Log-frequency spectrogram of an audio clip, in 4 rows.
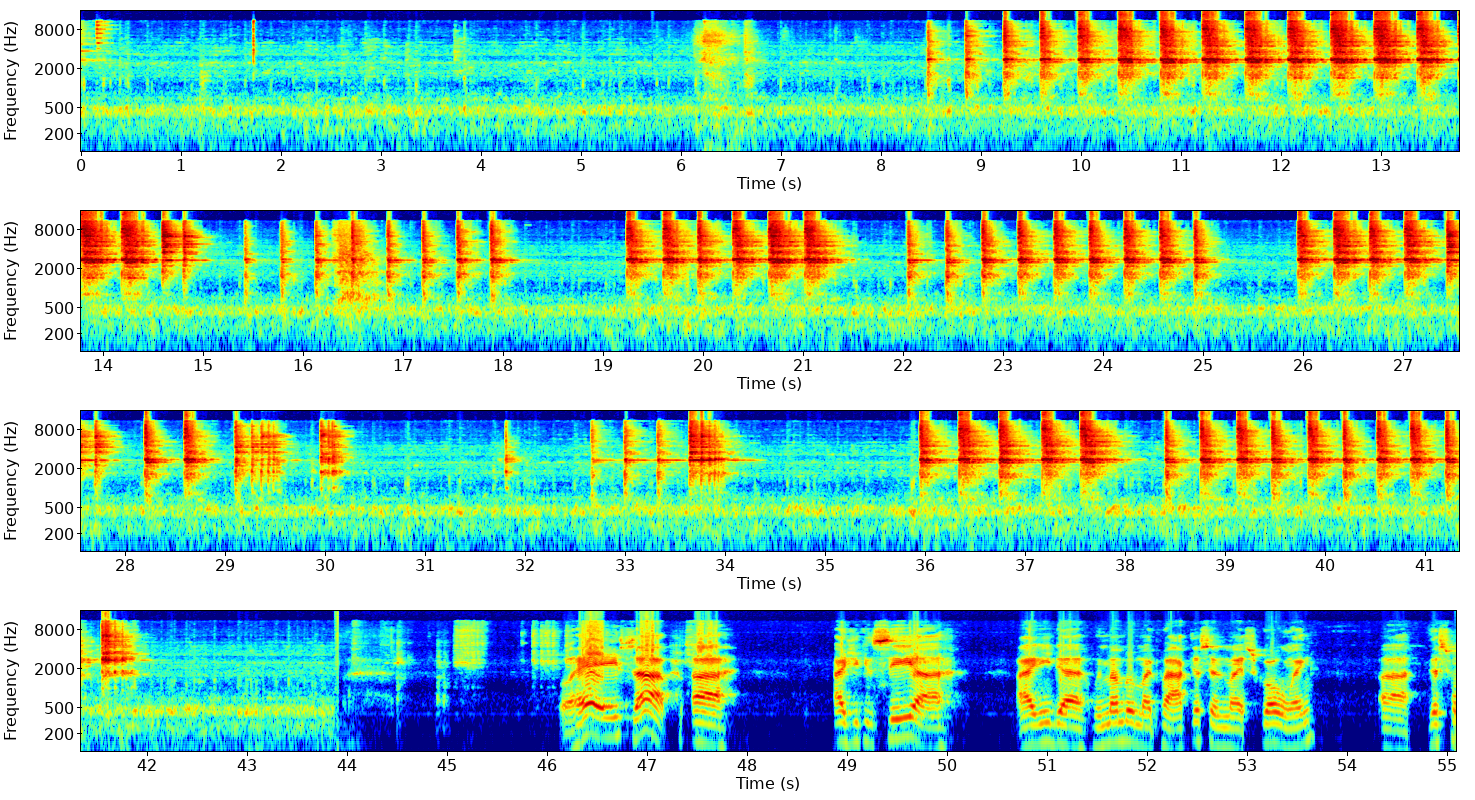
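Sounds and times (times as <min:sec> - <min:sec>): steady low hum: 0:00.0 - 0:55.0
hammer striking steel on anvil: 0:08.5 - 0:18.2, 0:19.3 - 0:21.5, 0:22.1 - 0:25.2, 0:26.0 - 0:30.3, 0:32.7 - 0:34.3, 0:36.0 - 0:42.0.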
